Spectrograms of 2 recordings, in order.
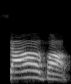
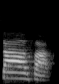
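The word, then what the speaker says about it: ça va: so it is como the next is saba okay so it's not a kaabah or it's not anything else it is sir saba please remember sava so i'll repeat the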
